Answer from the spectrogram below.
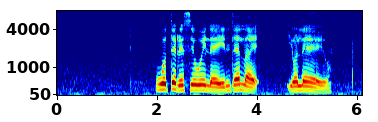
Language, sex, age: Tsonga, male, 26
